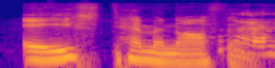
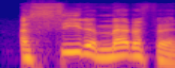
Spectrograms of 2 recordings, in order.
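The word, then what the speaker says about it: acetaminophen: Oh, it's it's he pronounced it ace teophen. He's supposed to It's It's aceta metaphan and he's like ace teafen.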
